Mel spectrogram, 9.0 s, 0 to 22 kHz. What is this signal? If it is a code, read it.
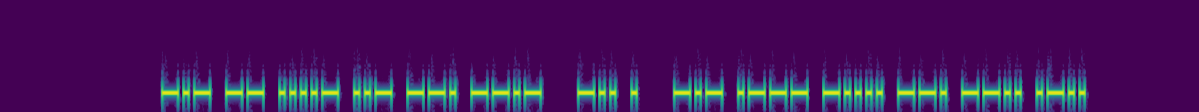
Morse code, heard as a keyed tone, about 32 wpm, 700 Hz. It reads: KM4UGQ DE KJ6GZL
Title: USA Callsign DE Callsign 30wpm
